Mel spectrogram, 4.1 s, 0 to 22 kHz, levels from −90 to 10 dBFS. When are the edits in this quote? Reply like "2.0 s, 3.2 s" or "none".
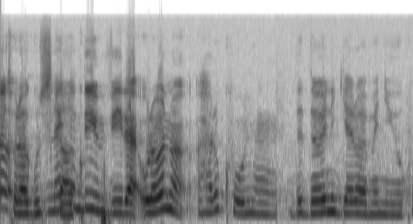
2.8 s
